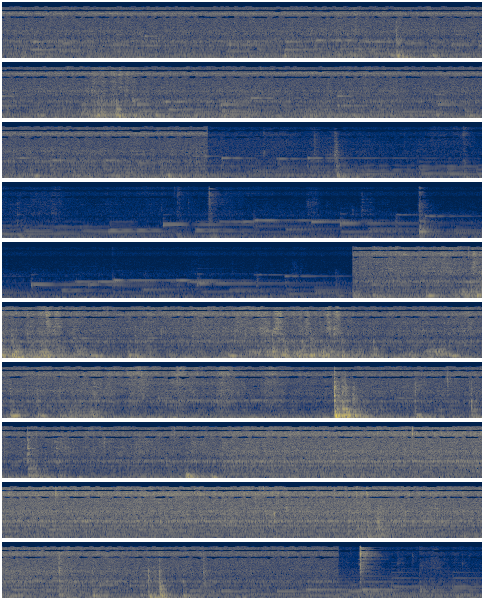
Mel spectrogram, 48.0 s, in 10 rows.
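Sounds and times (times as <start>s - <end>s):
food sizzling in frying pan: 0.0s - 11.7s, 22.7s - 46.6s
pan and utensil thumps: 22.8s - 29.9s, 32.1s - 34.3s.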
